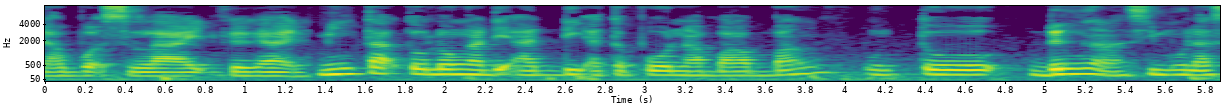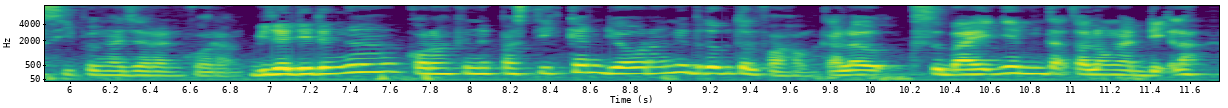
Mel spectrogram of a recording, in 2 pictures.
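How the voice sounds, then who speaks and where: A woman whose warm voice sits low walks viewers through interview tips in a casual tutorial vlog. She speaks chattily, repeating key words as she explains, against a little hiss or hum.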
